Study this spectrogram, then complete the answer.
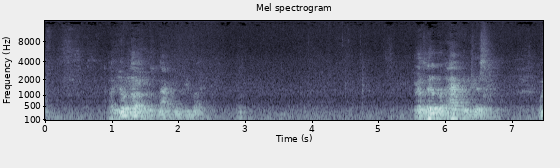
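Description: A man speaks into a microphone, heard through loudspeakers in a large echoing hall.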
